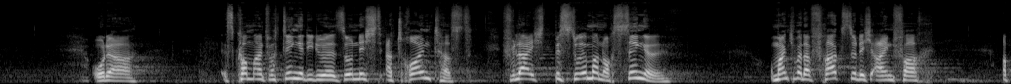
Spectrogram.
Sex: male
